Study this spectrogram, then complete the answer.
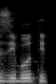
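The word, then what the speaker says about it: Djibouti: यहाँ जो दो कंट्री मैंने आप लोगों को यहाँ पर बताई है, एक तो हो गया जिबूती, तो यहाँ पर भी डी साइलेंट आप लोगों को देखने को मिलेगा, जिबूती इसको लिखा जाता है, ये एरिटेरिया।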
